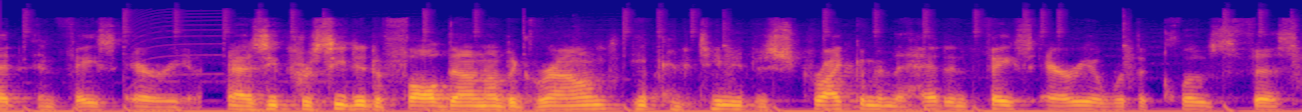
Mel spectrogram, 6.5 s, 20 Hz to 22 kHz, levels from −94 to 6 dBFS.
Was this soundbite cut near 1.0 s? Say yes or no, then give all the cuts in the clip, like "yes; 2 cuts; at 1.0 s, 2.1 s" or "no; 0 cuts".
yes; 1 cut; at 1.0 s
